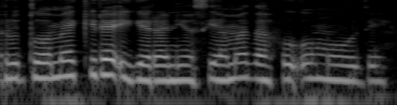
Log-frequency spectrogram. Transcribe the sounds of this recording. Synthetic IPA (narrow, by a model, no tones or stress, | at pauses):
ɾutɔmɛkiɾɛiɣɛɾaniɔsjamaðafuʔomoːðe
